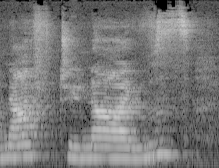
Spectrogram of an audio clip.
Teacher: if you hear it changing to a v like knife to knives you can feel your teeth go to your lips and you're forming the v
